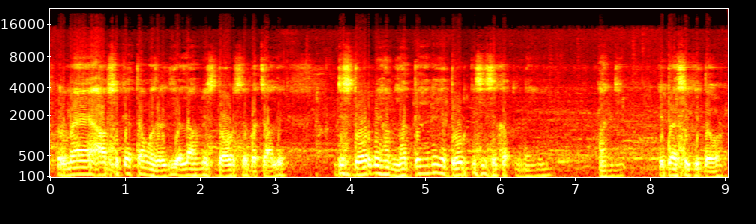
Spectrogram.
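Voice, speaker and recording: A man's voice: vocal fry, poor audio. A man delivering a devotional sermon to a gathering, telling stories, and checking in with the listeners as he goes. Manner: storytelling, rising pitch for emphasis, frequent "theek hai ji" checks. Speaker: preacher. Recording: crowd heard behind voice. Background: audience at a night gathering.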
